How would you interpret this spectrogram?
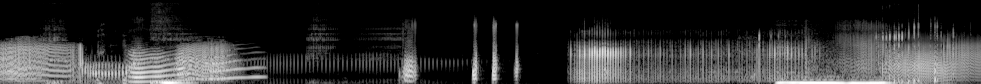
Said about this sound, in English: Here it is again with the fart enhancer.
